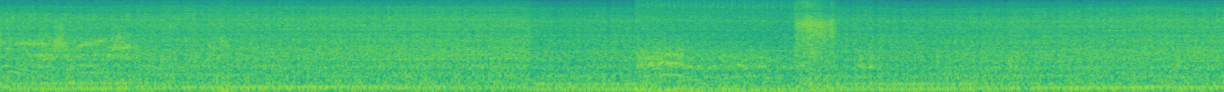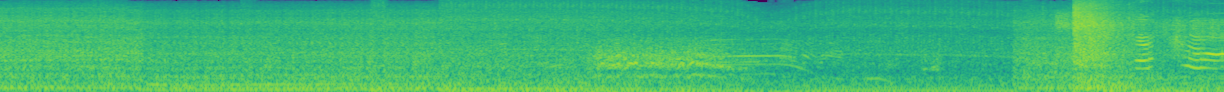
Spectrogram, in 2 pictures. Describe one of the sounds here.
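A car engine drones steadily as the car drives along.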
